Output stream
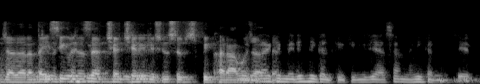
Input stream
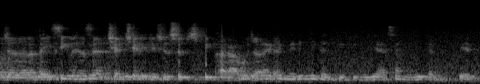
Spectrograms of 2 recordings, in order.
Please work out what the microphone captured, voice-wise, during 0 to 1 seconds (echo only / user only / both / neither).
echo only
